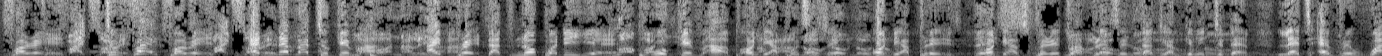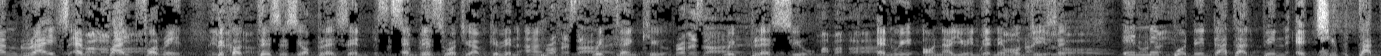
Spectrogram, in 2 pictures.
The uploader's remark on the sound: Preached at the Zeloo Service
